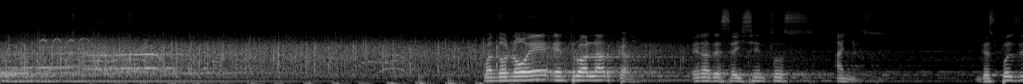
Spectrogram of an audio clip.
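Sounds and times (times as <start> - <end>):
audience applause: 0.0 - 5.4
speech: 4.8 - 8.8, 9.8 - 10.2.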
